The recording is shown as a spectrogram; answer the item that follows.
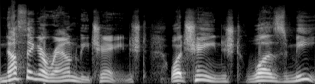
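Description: The recording is very clean, with a silent background. A man talks at a moderate pace with a fairly high pitch and very wide pitch swings. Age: 30s. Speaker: podcast host and author. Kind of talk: reading aloud. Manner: casual.

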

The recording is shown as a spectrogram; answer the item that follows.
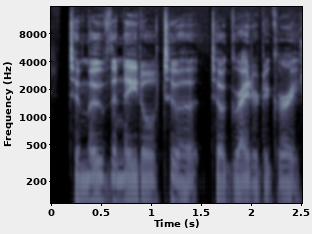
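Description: A man speaks at a moderate pace in an unremarkable speaking voice. His pitch is fairly low, and the recording is very clean with a silent background. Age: 40s. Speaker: pastor and leadership coach. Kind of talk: casual interview.

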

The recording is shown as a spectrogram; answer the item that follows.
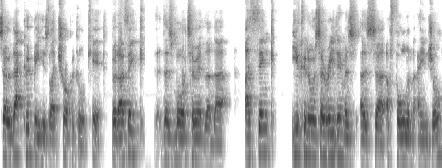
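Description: Medium pitch and a dark, mellow tone in a man's voice. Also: fairly even intonation, moderate pace, very even loudness. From England. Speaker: magician and theatre writer. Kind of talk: casual chat.

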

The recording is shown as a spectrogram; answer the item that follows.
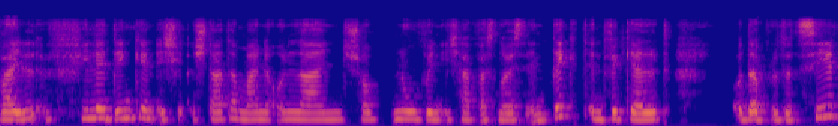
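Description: A woman speaks at a fairly slow pace with a non-native accent. Her pitch is fairly high and her intonation fairly even. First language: not German (speaking German). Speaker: podcast host, e-commerce agency owner. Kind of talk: podcast interview.

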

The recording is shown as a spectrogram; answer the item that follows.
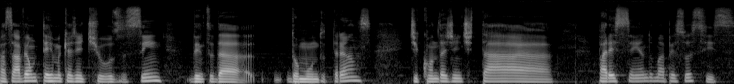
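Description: In a very clean recording with a silent background, a man with an unremarkable speaking voice talks at a moderate pace, with a fairly high pitch and fairly even intonation. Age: 20s. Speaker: activist, actress and law student. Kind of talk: casual chat.

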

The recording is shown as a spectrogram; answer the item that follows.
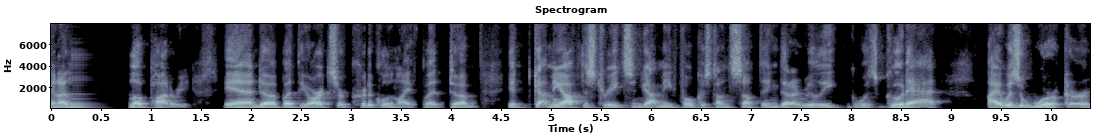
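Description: Over a quiet background, a man with an American accent and a medium, somewhat breathy voice speaks at a moderate pace with ordinary pitch variation. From Los Angeles, US West Coast. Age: 60s. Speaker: physician. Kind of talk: interview.

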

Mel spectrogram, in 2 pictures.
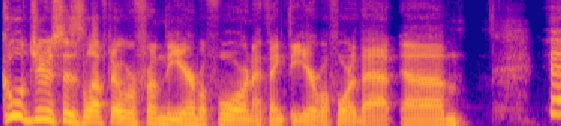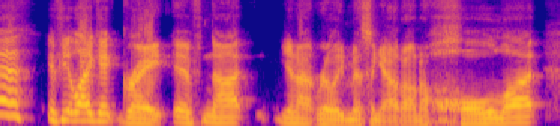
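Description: A man talks in a plain, everyday voice at a medium pitch. His intonation is lively and his pace is moderate. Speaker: podcast host guest. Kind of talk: casual chat.

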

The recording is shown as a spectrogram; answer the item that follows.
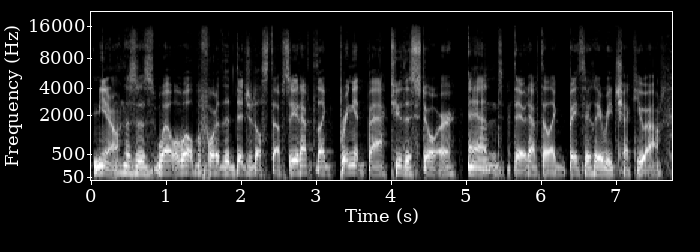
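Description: In an ordinary speaking voice, a man at medium pitch talks at a fairly quick pace with hardly any pauses and fairly even intonation. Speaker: podcast co-host. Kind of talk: casual chat.

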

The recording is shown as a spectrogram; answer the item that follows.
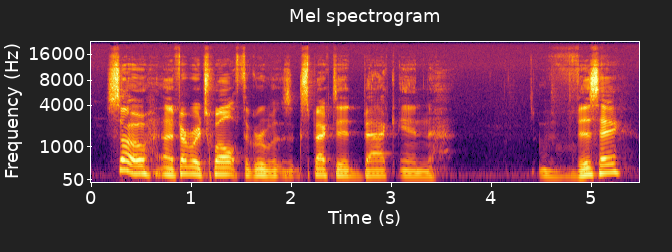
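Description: On a very clean recording with a silent background, a man speaks very slowly at a medium pitch with lively intonation. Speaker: podcast host. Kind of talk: casual chat. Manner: joking.

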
